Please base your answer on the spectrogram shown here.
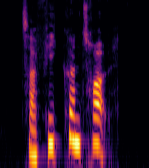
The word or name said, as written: trafikkontrol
